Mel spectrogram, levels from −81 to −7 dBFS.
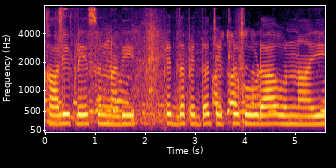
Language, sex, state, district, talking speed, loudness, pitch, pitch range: Telugu, female, Andhra Pradesh, Annamaya, 75 wpm, -15 LUFS, 205 Hz, 200-215 Hz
